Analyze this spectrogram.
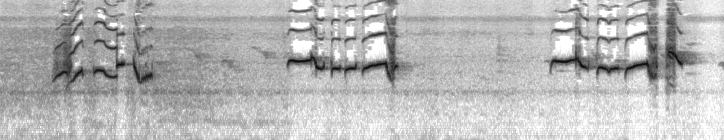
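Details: Kacer (Oriental magpie-robin) singing 'gacor', used as a lure to stir up other birds. Three bright whistled phrases of quick sliding and warbled notes, each about a second long and separated by pauses of one to two seconds.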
